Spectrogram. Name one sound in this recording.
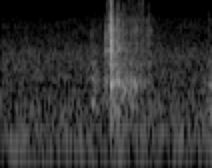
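A tape clicks into a player.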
